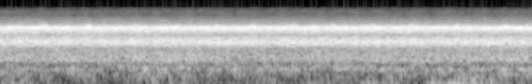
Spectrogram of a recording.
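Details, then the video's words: Frogs chorusing on a quiet countryside night: a dense, unbroken trilling wall of many overlapping callers, steady in loudness throughout, with no other clear sounds. "고요한 시골 밤에 개구리 합창 소리"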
